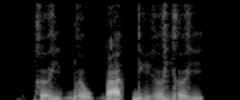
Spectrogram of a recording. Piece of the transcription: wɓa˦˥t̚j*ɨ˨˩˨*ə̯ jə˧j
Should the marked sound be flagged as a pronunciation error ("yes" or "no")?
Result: yes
